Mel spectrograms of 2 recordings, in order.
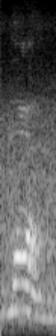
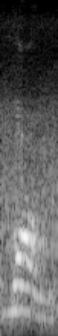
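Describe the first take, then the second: No difference in how they are said.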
